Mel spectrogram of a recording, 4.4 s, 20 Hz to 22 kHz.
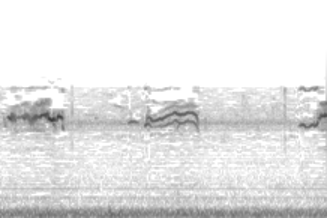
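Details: Bald eagle heard from a southwest Florida nest camera, 03/08/2024, 11:00; three high, thin whistled notes with a quavering tremolo, spaced about a second apart, against a constant low hum.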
